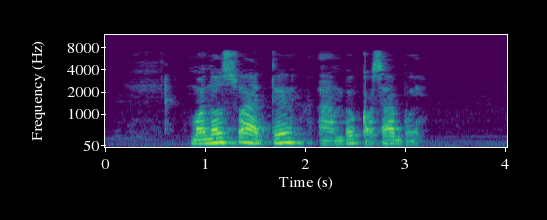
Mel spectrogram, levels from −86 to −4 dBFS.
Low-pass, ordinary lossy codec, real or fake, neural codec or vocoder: 7.2 kHz; MP3, 64 kbps; real; none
